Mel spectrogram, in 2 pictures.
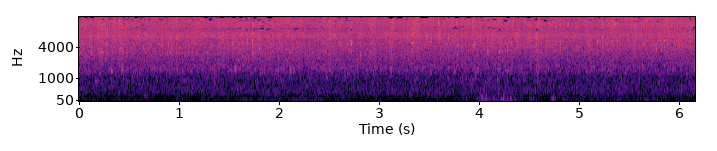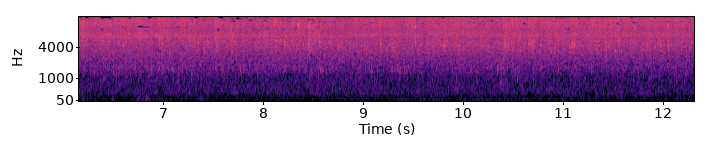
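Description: Shallow rocky stream flowing steadily: an even rush and trickle of water, with a couple of brief low bumps about four and seven seconds in.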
